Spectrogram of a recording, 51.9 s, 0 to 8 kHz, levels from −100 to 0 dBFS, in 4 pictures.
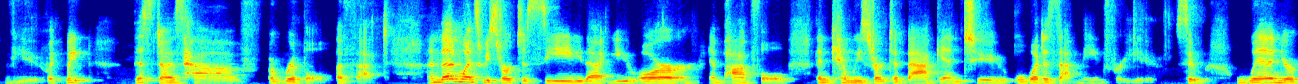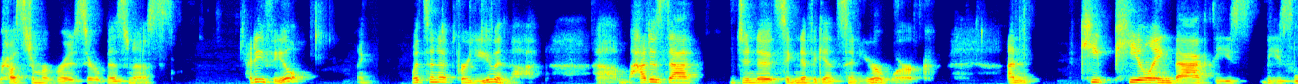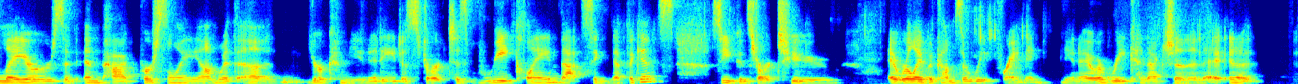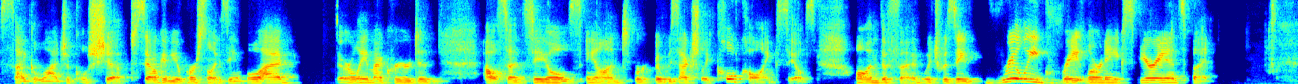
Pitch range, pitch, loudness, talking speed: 155-180 Hz, 165 Hz, -26 LUFS, 155 wpm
